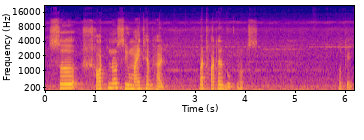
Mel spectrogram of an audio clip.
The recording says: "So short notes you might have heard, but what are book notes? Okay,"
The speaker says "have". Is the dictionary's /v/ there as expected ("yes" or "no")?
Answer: no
